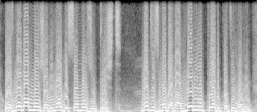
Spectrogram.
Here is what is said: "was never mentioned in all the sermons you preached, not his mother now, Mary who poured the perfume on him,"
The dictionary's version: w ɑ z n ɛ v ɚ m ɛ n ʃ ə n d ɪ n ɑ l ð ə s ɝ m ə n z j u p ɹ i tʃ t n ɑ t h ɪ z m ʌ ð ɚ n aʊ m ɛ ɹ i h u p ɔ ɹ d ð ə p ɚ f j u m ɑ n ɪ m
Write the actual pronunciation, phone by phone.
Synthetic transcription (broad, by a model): w ɑ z n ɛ v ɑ m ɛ n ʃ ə n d ɪ n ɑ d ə s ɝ m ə n s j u p ɹ i s t n ɑ t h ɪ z m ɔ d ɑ n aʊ m ɛ ɹ i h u p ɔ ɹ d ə p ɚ f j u m ɑ n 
